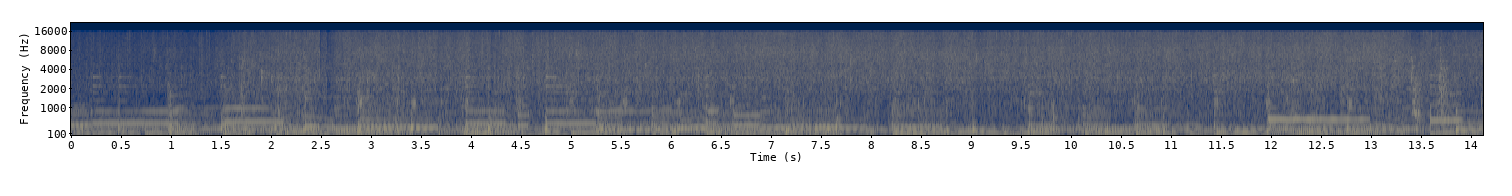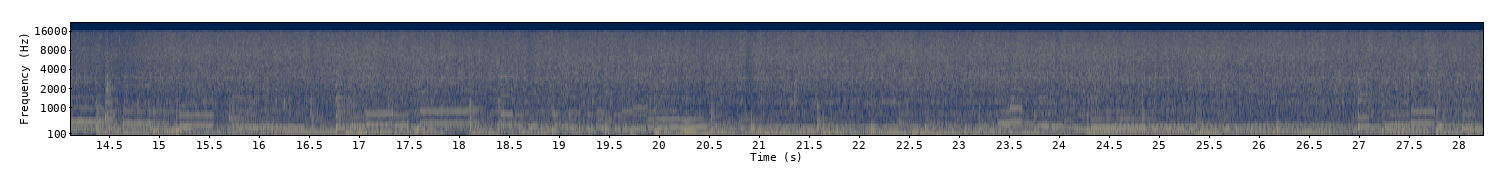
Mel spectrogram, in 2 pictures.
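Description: Bacon and shimeji mushrooms sizzling as they fry in a nonstick frying pan over a gas flame, stirred with chopsticks.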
